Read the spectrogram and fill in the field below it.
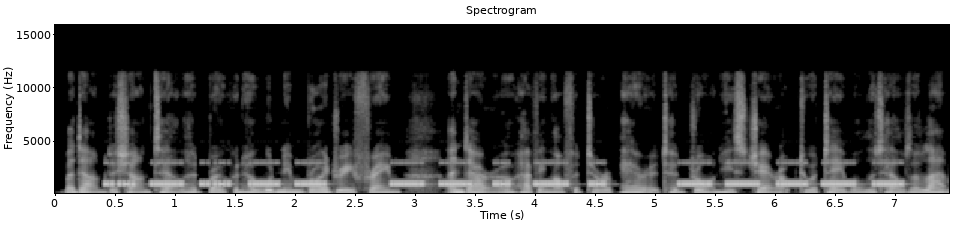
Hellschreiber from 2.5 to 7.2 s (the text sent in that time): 30151 32929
